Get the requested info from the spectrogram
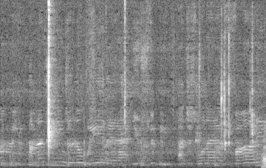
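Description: A sharp metal click about three-quarters of a second in, then a few lighter clicks, as a magnet and the steel parts of an LS hydraulic lifter are handled. Faint background music plays underneath.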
